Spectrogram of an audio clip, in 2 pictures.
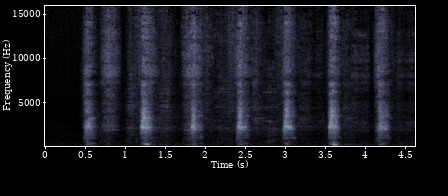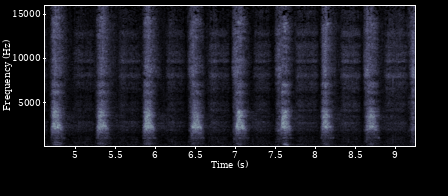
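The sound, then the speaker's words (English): Sharp, forceful exhales through the nose in a breathing exercise, many short puffs at an even, quick pace of about two per second, each one brief and clear. “it's a strong exhale through the nose, a sharp, strong exhale, and then a wait, because the inhale will just come. So just try a few.”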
